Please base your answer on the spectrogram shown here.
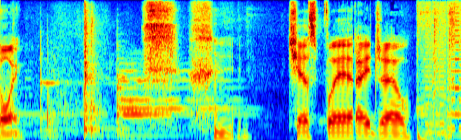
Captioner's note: laughs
